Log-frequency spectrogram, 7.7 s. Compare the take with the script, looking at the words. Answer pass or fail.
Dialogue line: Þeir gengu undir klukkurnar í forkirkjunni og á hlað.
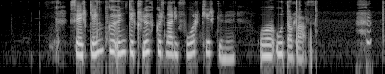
fail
